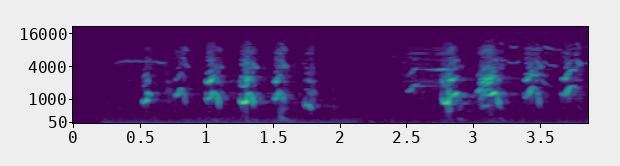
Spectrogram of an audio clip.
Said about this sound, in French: C'est un chien. Un chien.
